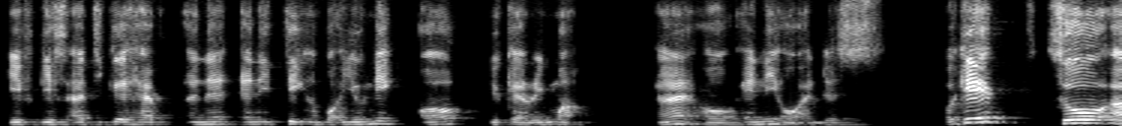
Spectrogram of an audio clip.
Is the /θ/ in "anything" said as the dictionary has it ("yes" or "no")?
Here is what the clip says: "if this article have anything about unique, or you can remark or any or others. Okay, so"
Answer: no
